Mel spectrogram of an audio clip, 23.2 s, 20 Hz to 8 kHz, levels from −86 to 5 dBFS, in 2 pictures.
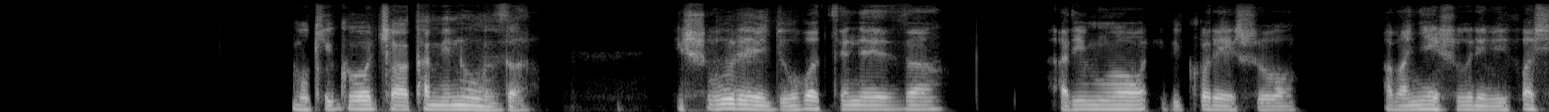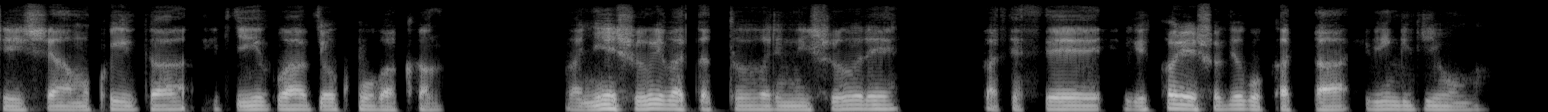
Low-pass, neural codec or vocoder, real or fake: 7.2 kHz; codec, 44.1 kHz, 2.6 kbps, SNAC; fake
